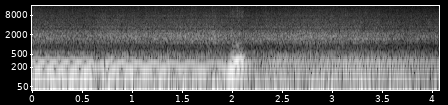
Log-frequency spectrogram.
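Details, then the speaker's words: 1980 VW Rabbit pickup (Caddy) with swapped 2.5L 07K five-cylinder, IE intake manifold; steady, even idle with clean firing, then a quick throttle blip rising smoothly and settling; healthy engine. "I'm pretty happy either way this thing makes tons of power and sounds amazing"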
